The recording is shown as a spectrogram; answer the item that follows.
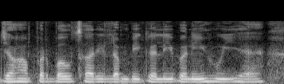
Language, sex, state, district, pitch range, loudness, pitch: Hindi, male, Uttar Pradesh, Shamli, 125-130 Hz, -13 LUFS, 125 Hz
